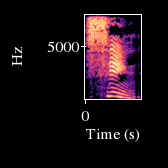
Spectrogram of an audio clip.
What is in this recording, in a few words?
"xing4", pinyin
